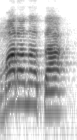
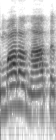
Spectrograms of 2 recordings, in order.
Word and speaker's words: Maranata: E agora eu clamo Maranatá, como dizemos nós católicos, ou Maranata, como dizem nossos irmãos separados. Não importa a pronúncia, o significado é o mesmo.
